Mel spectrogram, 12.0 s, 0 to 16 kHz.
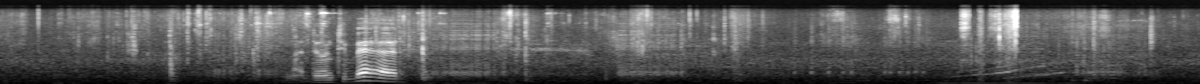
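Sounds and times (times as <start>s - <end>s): faint clicks and rustles: 0.0s - 11.9s.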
